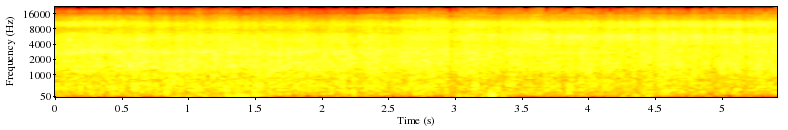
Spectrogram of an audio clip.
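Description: Heavy rain pours steadily outside a house, with water rushing along the road in a loud, dense, unbroken hiss that fills the whole stretch; no voice is heard.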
